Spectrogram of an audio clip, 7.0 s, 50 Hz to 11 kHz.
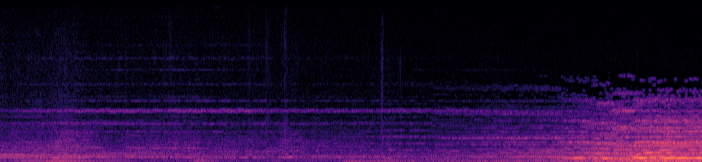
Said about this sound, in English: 11 days afterwards, you will find the house full of bees, hanging together in clusters, and nothing left of the ox but horns, bones, and hair.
